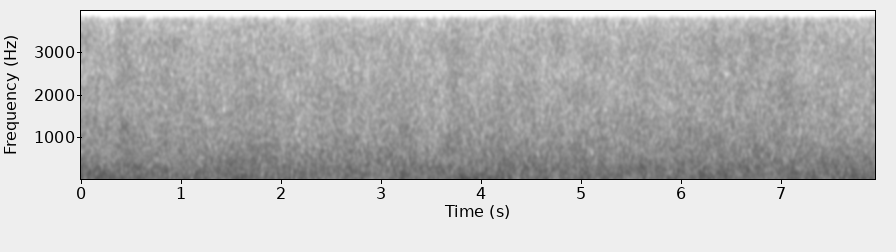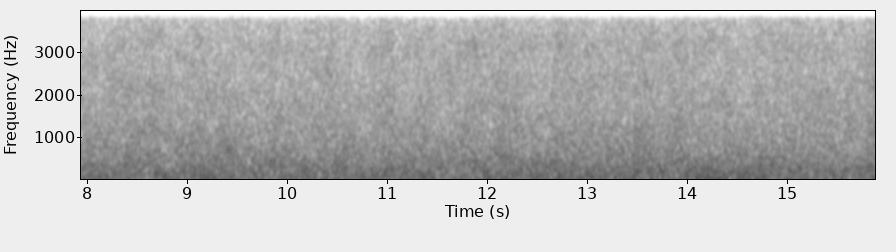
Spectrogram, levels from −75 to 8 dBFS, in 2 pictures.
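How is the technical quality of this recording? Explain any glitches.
One fault runs through the recording: comfort noise in place of the background, from 0.0 s to 15.88 s. Between phrases, the room sound, about 33 dB below the loudest speech, becomes a steady, featureless hiss about 2 dB quieter. This is likely synthetic noise generated by the receiver during discontinuous transmission. On a spectrogram those gaps show as a flat, even haze, and the waveform shows a uniform low floor. The call path's narrowband limit appears as an empty region above 4 kHz.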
